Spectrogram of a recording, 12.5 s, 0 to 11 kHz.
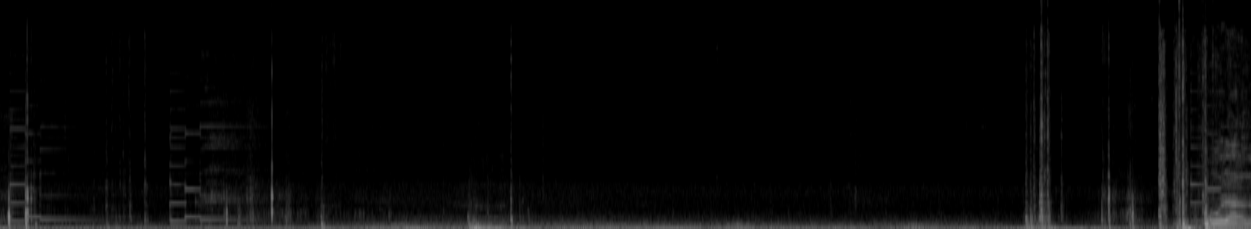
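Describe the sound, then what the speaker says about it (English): A 2019 Ford F-150 XL with about 53,000 miles makes a cold start. Chiming warning tones come first, then a quick crank and the engine catching into a low, steady idle rumble, with a few clicks near the end. "give you a cold start."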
